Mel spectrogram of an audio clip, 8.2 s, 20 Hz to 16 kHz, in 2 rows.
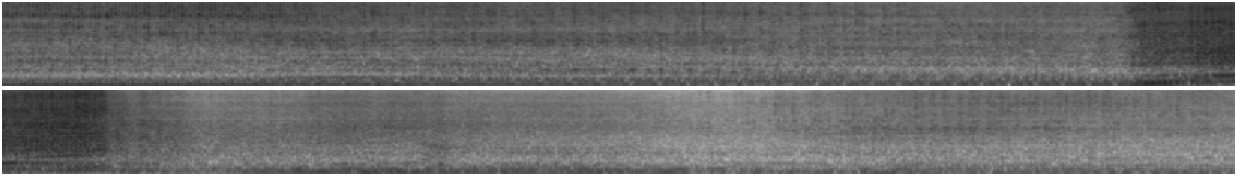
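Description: A Pontiac GTO's V8 runs with a low, steady drone as it pulls out. About four seconds in it revs in a short, loud burst with rising pitch as the car accelerates away, then the engine sound fades.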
